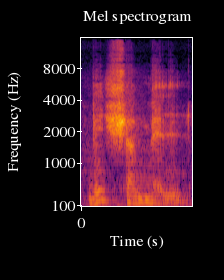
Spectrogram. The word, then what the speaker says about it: béchamel: How do you go about pronouncing it in French? Because this is certainly a French word. This would be pronounced béchamel.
